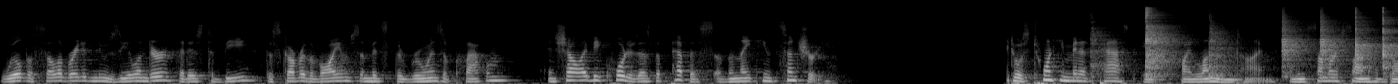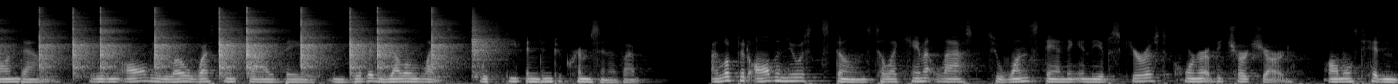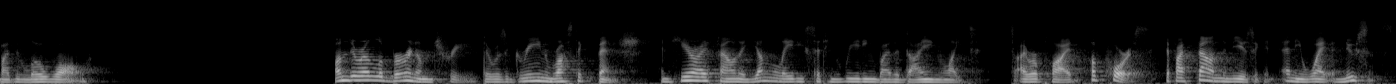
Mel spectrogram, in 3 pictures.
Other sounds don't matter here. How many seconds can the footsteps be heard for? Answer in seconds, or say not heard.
not heard.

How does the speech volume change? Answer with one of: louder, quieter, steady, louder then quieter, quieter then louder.
steady.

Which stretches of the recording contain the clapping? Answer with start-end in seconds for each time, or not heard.
10.9-18.9.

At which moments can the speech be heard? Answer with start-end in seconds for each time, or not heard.
0.0-8.3, 10.1-20.4, 21.1-28.9, 31.3-41.8.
